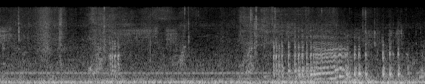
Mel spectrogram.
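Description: A fishing reel whirs as line is reeled in.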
